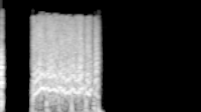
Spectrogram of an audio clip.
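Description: A short record-scratch sound effect of about two-thirds of a second, coming just after the music stops dead.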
